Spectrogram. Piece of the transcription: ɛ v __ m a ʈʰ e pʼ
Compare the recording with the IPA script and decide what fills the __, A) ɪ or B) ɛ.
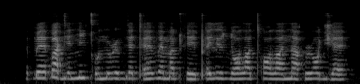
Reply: B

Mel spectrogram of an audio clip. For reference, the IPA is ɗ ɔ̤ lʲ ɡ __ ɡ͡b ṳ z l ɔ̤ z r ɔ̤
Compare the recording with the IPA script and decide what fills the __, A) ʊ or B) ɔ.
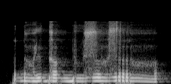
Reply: B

